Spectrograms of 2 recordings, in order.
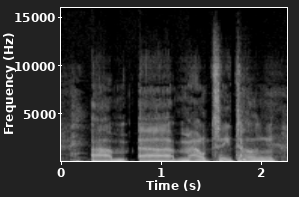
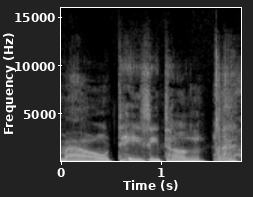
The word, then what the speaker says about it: Mao Zedong: So when I grew up, I was pronouncing all these names wrong. Mao Zedong. Oh. She would call him Mao Tazy Tongue.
